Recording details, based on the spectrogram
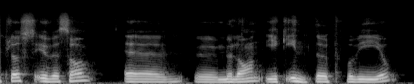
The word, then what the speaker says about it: Mulan: Eller Mulan, som en del säger. Nu är vi där igen. Hur ska det egentligen uttalas? Um. den, ska, den ska uttalas Mulan.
